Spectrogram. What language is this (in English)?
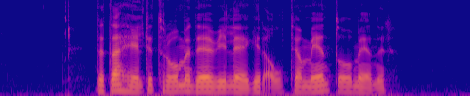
Norwegian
